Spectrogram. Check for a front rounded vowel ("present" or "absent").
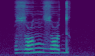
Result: absent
